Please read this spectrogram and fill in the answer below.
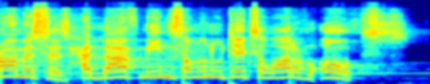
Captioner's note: Arabic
